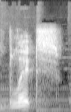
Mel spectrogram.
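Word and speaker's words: Blitzø: But um when the teaser trailer dropped for both shows, it was Blitz, the O is silent, lol.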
